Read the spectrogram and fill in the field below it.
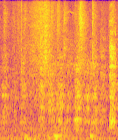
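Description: Big dogs panting close by in quick, soft huffs, with a few brief whimpers mixed in, quiet overall.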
